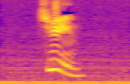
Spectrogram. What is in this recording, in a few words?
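"jun" fourth tone, chinese, voice pinyin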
